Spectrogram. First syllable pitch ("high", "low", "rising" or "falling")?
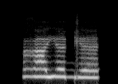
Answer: high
